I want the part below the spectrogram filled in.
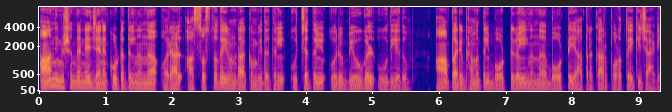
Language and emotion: Malayalam, neutral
